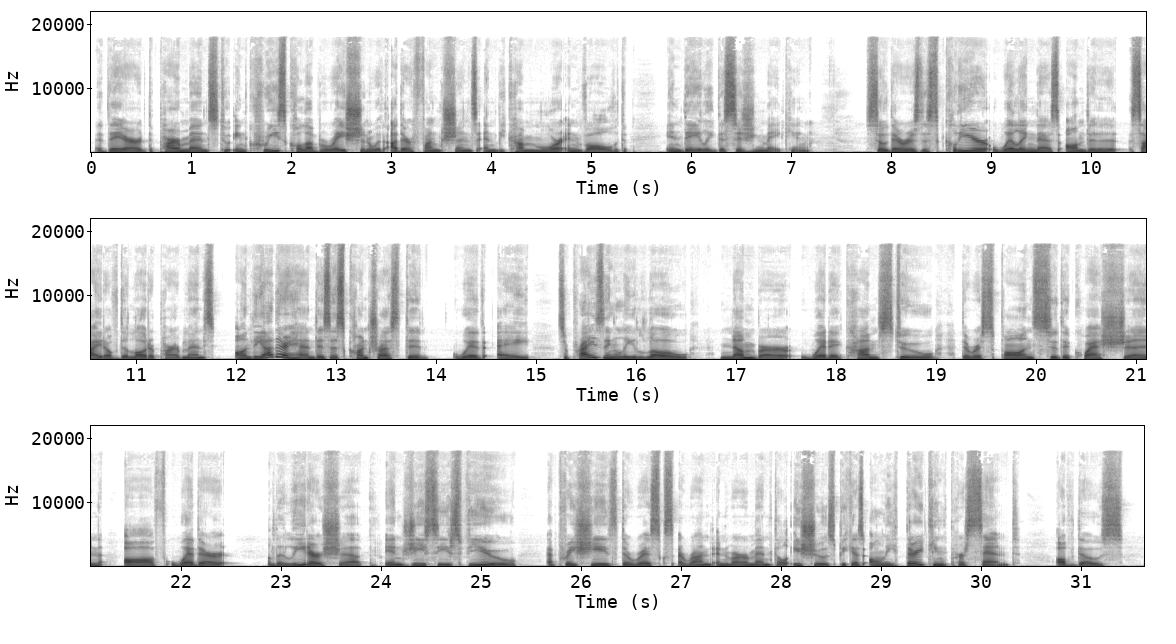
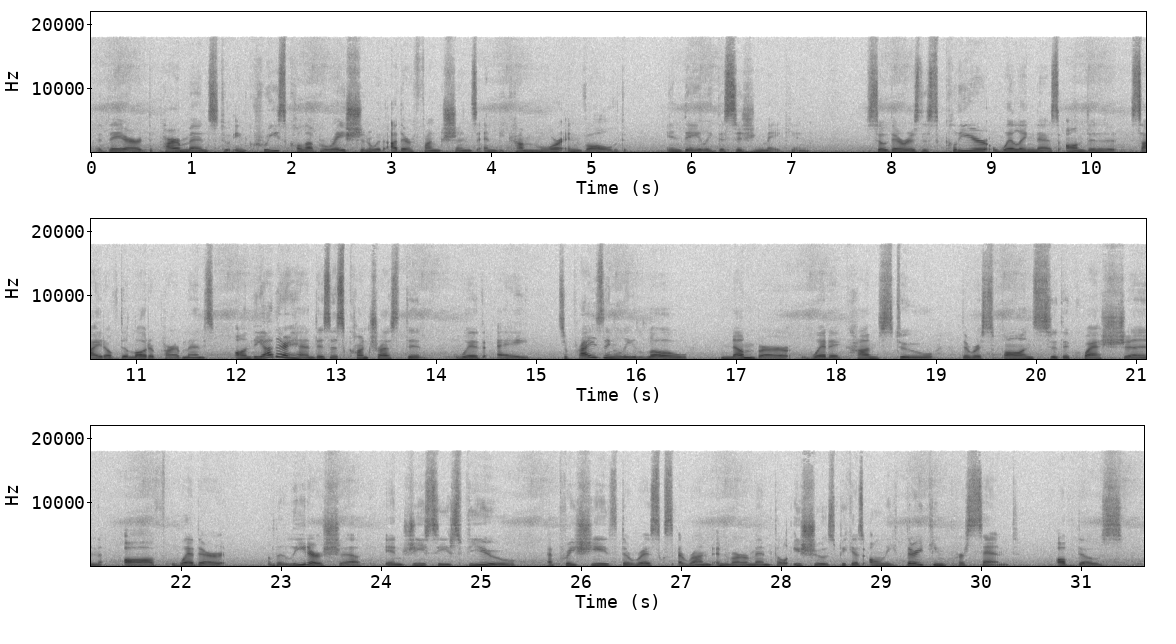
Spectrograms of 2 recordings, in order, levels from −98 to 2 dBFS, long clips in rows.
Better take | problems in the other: first | hiss; noticeable; throughout; 15 dB below the speech

